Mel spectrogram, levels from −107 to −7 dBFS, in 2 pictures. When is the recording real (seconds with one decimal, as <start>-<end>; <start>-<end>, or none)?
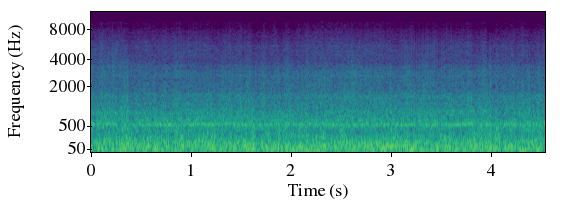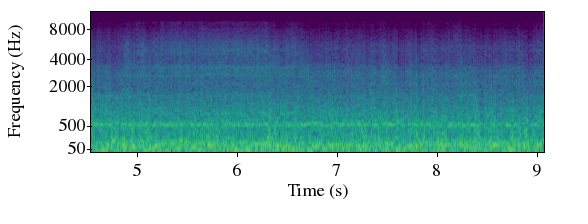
0.0-0.6; 1.1-3.1; 3.8-4.5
